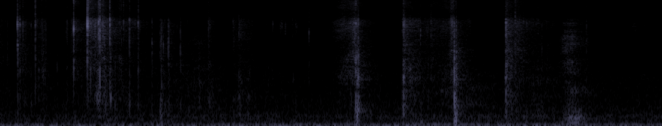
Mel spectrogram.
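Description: Pokémon trading cards are handled and tossed down, giving crisp flicks, rustles and sharp slaps in an irregular series at close range, with no talking.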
